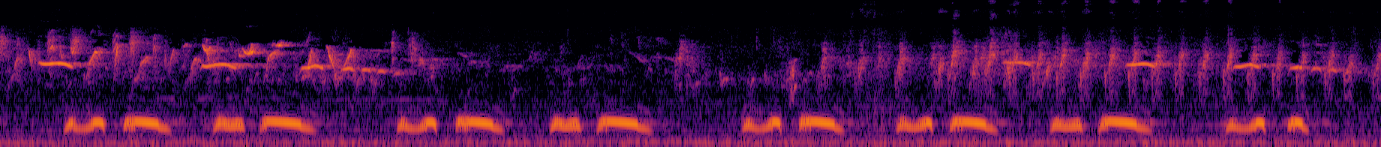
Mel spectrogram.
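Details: Spotted dove near a trap calling in a rhythmic series of coos, each a short doubled note plus a falling tail, over busy chattering and chirping of other birds and a low background rumble.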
